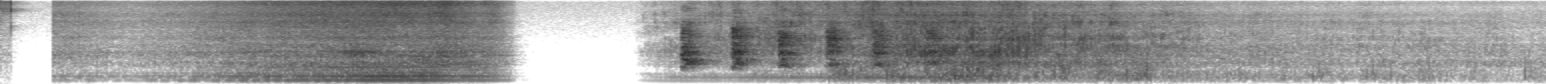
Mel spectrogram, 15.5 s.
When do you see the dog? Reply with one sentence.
The dog can be heard from 6.8 to 9.4 s.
